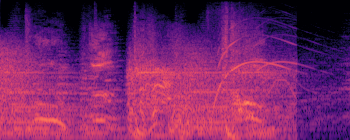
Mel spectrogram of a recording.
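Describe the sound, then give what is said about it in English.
Cartoon kicks as Daffy and Bugs, dressed in frilly can-can outfits, boot Elmer out of a painting: a rapid burst of whacks and crashing smashes with sliding whistle-like tones over busy music, cutting off abruptly near the end. “Daffy and Bugs kick Elmer out of the picture and curtsy.”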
